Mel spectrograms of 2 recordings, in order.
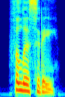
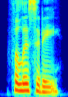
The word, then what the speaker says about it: felicity: is l i SS which rhymes with kiss and is the stressed syllable then comes I which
